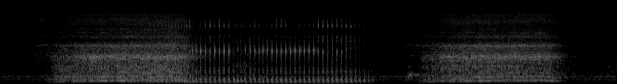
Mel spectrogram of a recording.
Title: Man vs mans best friend snore-apalooza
